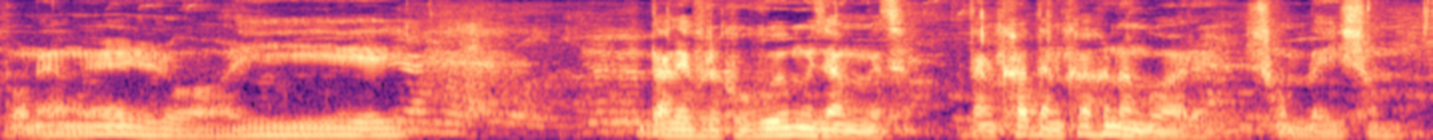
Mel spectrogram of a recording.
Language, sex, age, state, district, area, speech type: Bodo, male, 45-60, Assam, Udalguri, rural, spontaneous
